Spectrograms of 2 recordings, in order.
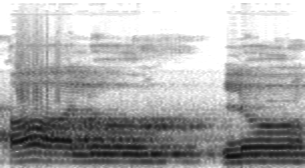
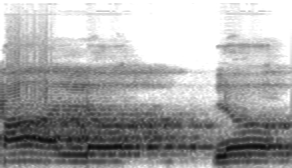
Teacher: Huruf-huruf akhir yang panjang dua harakat tidak boleh mentok menghadirkan tanda petik atau hamzah. Qolu lu jangan q lu gitu dilandaikan lu lu jangan medok aja medok begitu ya.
